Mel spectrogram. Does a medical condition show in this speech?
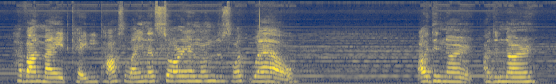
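Yes: cerebral palsy.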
